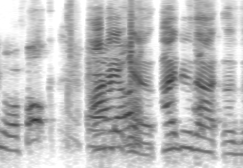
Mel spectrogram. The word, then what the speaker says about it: Norfolk: The natives say it sounds like no fuck. Yes, that's how most people say it. I say Norfolk.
